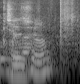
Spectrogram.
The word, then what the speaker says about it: Calendula: Calendula. Did I say that right? – Calendula.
